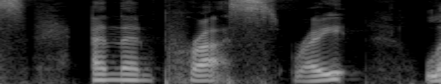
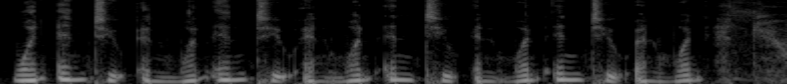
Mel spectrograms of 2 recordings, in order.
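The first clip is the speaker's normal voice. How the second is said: soft counting; 11 dB quieter, faster than usual. Shown as a demonstration. Dance teacher counting the shimmy for students, softly. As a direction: count the beats softly, almost under the breath.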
